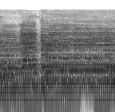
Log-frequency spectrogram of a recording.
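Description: Live worship music: two women sing a slow hymn with sustained notes and vibrato, accompanied by guitar and keyboard.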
